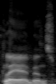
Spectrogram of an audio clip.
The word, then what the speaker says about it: Clemens: Doutora Clemens, está correta a pronúncia? Clemens, perdão.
